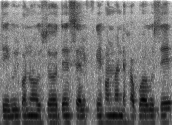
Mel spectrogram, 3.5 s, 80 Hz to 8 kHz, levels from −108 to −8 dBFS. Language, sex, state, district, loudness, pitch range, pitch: Assamese, male, Assam, Sonitpur, -16 LUFS, 115-120 Hz, 115 Hz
